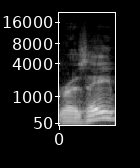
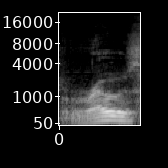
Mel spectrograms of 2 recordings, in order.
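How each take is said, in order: First: It is said as rosé, not the flower. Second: It is said like the flower name. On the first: The speaker calls it right. "I'm going to pronounce it rosé" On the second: The speaker calls it wrong. "calling this rose flavor, like the flower"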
